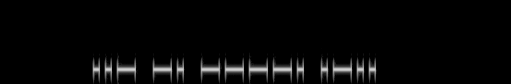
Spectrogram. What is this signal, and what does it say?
Morse code, heard as a keyed tone, about 20 wpm, 700 Hz. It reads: UN9L
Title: DXCC-100 Call Signs - 4 Characters - 20wpm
